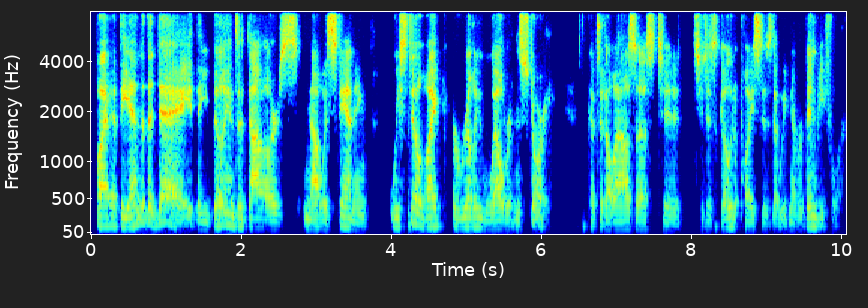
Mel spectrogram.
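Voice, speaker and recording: A man with a very low, creaky voice that still has a forceful, bright edge. He talks as an interview guest, choosing his words in a measured, halting way. The delivery is conversational, like a narrator explaining his craft. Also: poor audio.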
